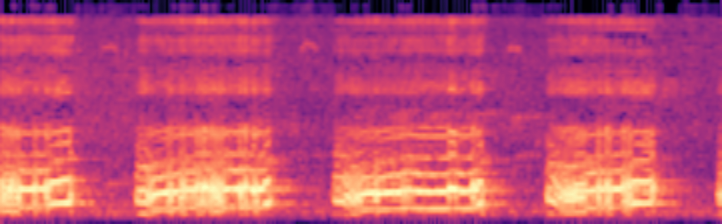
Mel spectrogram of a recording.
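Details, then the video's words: Pneumonia and distemper sick puppy with nasal discharge; four loud wheezing breaths in five seconds, each a sustained nasal harmonic whine, evenly spaced with short silences. "Puppy has pneumonia and distemper. Loud breathing noise and nasal discharge."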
